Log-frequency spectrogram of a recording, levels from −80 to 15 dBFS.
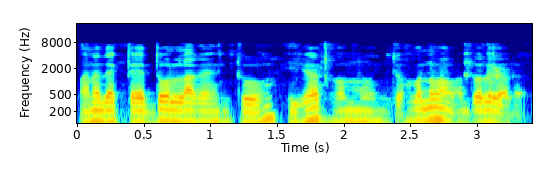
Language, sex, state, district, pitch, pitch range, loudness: Chakma, female, Tripura, Unakoti, 105 Hz, 100-115 Hz, -19 LUFS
